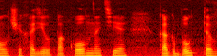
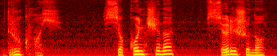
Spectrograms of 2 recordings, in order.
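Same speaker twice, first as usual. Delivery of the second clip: understated tragic declaration, pitched up; 6 semitones higher, 4 dB louder than usual. A narrator's reading. Uncle telling his nephew all is decided, tragic. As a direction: announce doom with a tragic air. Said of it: "каким-то трагическим полушёпотом".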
